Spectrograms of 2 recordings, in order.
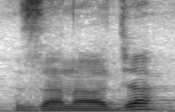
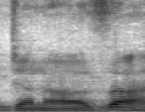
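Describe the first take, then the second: First: The second consonant is a j sound. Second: The second consonant is a z sound. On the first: The speaker calls it wrong. "ना कि ये जनाजा, ऐसा नहीं है" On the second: The speaker calls it right. "नहीं बल्कि जनाज़ा है"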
